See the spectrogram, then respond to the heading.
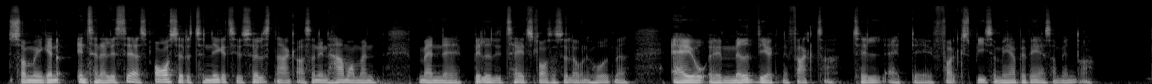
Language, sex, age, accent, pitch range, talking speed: Danish, male, 30-49, native, 90-105 Hz, 180 wpm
